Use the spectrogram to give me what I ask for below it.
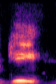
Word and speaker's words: Guy: do you pronounce it guy or ghee yeah there you go all the all the French people I know it's pronounced ghee and I can't believe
